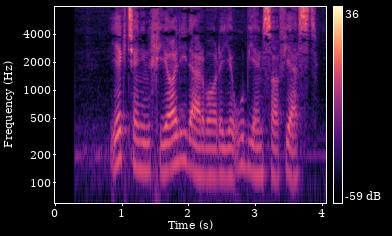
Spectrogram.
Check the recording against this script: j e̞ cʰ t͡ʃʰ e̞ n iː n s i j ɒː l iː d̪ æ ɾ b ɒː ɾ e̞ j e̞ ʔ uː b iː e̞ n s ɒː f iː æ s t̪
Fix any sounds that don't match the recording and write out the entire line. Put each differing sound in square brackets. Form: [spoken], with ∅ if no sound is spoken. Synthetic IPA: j e̞ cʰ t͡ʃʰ e̞ n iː n [x] i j ɒː l iː d̪ æ ɾ b ɒː ɾ e̞ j e̞ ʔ uː b iː e̞ n s ɒː f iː æ s t̪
